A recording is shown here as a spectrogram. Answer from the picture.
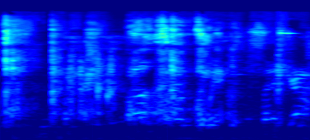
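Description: Plastic cups clicking and clattering against each other as they are stacked quickly by hand, in a rapid run of light knocks.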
